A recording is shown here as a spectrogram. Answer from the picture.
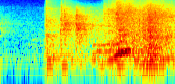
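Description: Groceries being put away in an open fridge: plastic packaging rustling and containers knocking against the shelves. This starts suddenly about half a second in and carries on with several sharper knocks.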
